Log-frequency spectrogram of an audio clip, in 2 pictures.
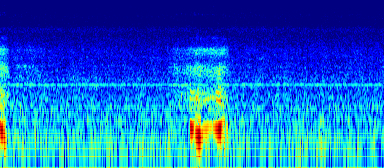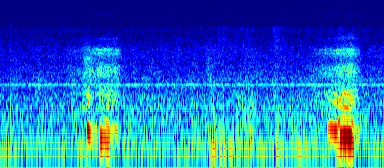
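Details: Soft snuffly snores roughly every five to six seconds from a Corgi asleep on the owner's legs, under steady room noise with a faint hum.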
